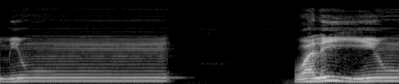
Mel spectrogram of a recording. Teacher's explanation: میوں کچھ لوگ ایسے پڑھتے ہیں کہ مین ولیوں، مین پڑھتے ہیں، نون کی آواز تو نہیں آئے گی لیکن اس کی غننے والی صفت جو ہے نا وہ باقی رہے گی، ناک میں آواز آئے گی. میوں ولیوں ایسا پڑھنا ہے، من ولیین نہیں ہے.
